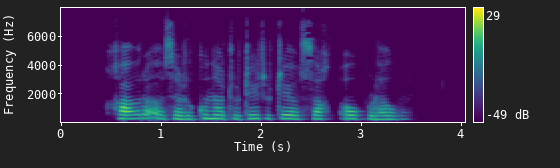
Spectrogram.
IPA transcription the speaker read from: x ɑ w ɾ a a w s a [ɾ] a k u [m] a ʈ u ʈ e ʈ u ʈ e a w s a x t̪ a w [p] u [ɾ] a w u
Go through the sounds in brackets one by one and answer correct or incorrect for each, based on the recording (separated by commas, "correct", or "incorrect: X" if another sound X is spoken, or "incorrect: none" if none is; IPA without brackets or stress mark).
incorrect: ɽ, incorrect: n, correct, incorrect: ɽ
